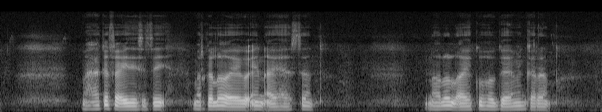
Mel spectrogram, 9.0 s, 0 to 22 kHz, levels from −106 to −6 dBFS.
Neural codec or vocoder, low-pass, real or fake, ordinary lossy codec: none; 14.4 kHz; real; none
